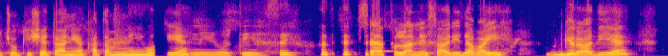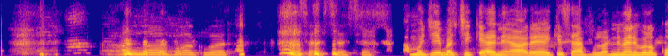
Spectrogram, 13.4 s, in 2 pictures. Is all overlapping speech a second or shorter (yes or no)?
yes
